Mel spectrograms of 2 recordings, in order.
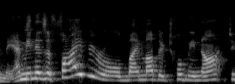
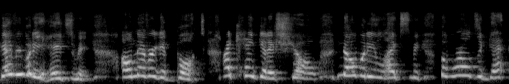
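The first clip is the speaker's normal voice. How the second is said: higher, louder self-pity spiral; catastrophizing whine; 6 semitones higher, 4 dB louder than usual. Retold or imitated. Retelling her old all or nothing thinking, higher louder mock despair. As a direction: wail that the whole world is against you. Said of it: "I'd be like".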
